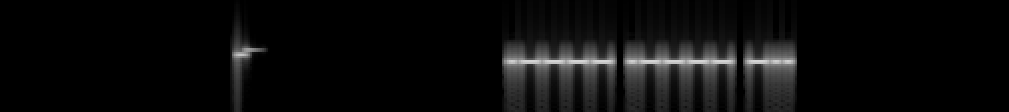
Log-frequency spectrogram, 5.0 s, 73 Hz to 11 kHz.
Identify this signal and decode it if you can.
Morse code, heard as a keyed tone, about 40 wpm, 700 Hz. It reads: 11D
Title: Three Challenging Letter-Number Combinations 40wpm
